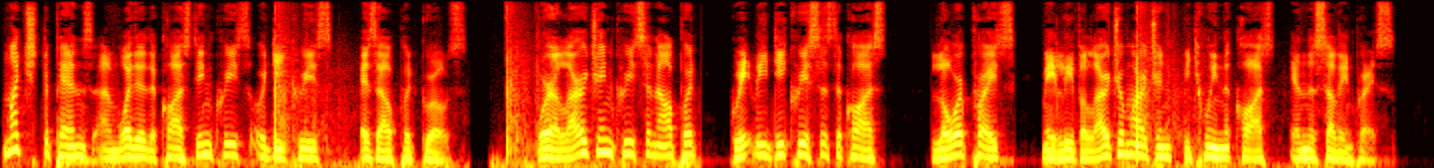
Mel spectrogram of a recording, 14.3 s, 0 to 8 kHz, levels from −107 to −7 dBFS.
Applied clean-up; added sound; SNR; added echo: none; Fireworks; 11 dB; none.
